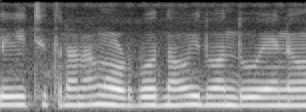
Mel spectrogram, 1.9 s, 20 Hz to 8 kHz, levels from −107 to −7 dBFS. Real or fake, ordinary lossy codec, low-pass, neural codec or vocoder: real; none; 7.2 kHz; none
